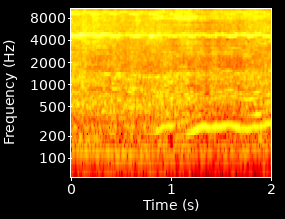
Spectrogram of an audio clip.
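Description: Loud soundtrack of a haunted-house maze: a dense rumbling wash with a steady high whine, and a long, low wavering tone that comes in about a second in.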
